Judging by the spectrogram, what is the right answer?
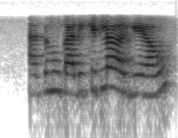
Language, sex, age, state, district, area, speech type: Gujarati, female, 18-30, Gujarat, Mehsana, rural, conversation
